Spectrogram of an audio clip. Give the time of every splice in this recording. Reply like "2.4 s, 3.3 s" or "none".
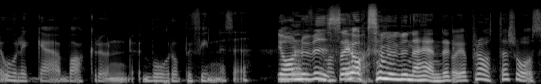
2.8 s, 4.5 s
